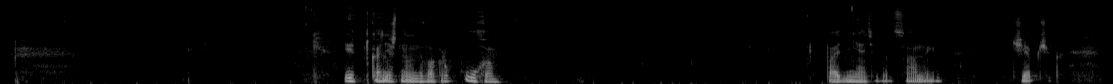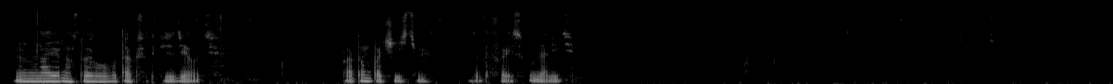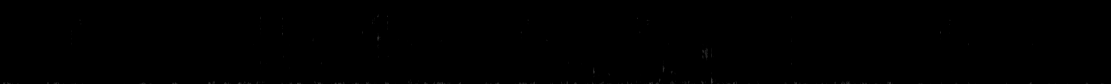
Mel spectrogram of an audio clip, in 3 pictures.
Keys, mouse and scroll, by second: 0.6 Tab, 1.0-3.3 middle drag, 3.3 z, 3.4 middle click, 3.7 scroll up 2, 4.4 1, 5.1 click, 5.3-6.3 middle drag, 6.3 z, 8.0 z, 8.1 middle click, 8.9-9.5 scroll up 1, 9.5 Tab, 9.8 Tab, 10.7-11.4 scroll down 1, 11.4 ctrl+r, 13.0 click, 13.6 shift+click, 14.4 j, 15.5 click, 16.2 x, 16.5 scroll down 2, 16.9 middle click, 17.7 z, 17.8 middle click, 18.5 1, 18.8 z, 19.1-20.1 middle drag, 20.1 click, 20.3 z, 20.5 middle click, 21.2 g, 23.1-25.3 middle drag, 25.3 r, 25.9 middle click, 26.5 g, 27.6 middle click, 28.0 z, 28.7 click, 28.9-30.0 middle drag, 30.0 z, 30.1 middle click, 30.7 g, 31.9 middle click, 32.9 z.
